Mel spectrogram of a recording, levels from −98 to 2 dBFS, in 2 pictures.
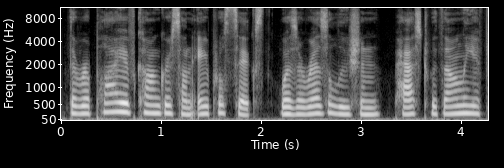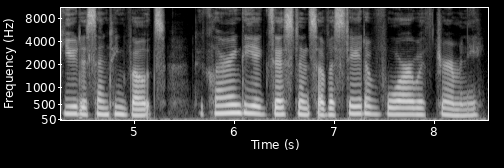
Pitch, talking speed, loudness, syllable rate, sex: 210 Hz, 190 wpm, -19 LUFS, 6.0 syllables/s, female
